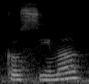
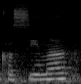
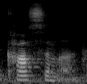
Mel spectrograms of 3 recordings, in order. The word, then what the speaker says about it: Cosima: a nature name and the first one is cosima that's how I pronounce it I love it but Henry said no because it sounds like like Cocina which is kitchen in Spanish but I think cosima is so pretty other in England they pronounce the kasama which I don't really like I don't like kasama I like cosima I think that's pretty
